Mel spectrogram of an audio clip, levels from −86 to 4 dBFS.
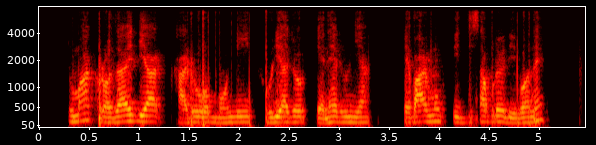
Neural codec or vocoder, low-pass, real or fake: codec, 16 kHz in and 24 kHz out, 1 kbps, XY-Tokenizer; 7.2 kHz; fake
